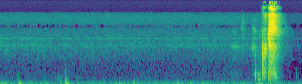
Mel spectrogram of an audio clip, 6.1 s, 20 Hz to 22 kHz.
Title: sneeze 11-20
